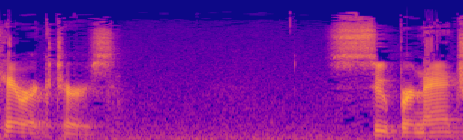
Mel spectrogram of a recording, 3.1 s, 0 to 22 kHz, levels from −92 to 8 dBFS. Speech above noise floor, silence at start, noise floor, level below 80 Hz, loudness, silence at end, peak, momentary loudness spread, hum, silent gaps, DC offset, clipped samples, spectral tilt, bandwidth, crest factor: 28 dB; 0 s; -45 dBFS; -50 dBFS; -16 LUFS; 0 s; 0 dBFS; 9 LU; none; none; under 0.1%; under 0.1%; -0.5 dB/octave; 16 kHz; 20 dB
